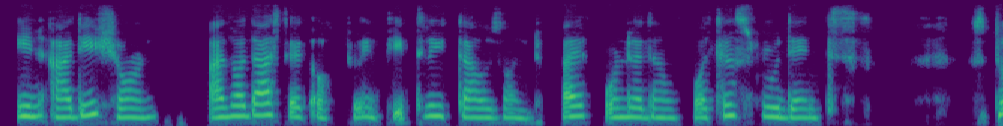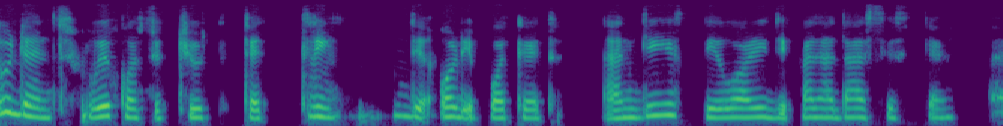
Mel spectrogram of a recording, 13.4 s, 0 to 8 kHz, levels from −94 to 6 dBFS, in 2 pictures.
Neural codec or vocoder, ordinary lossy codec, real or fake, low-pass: codec, 16 kHz, 4.8 kbps, FACodec; none; fake; 7.2 kHz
